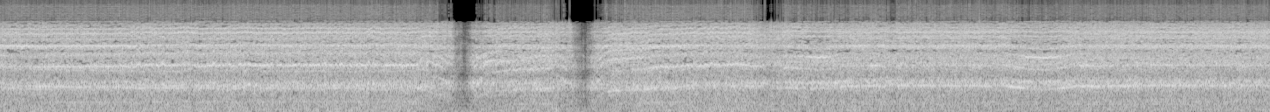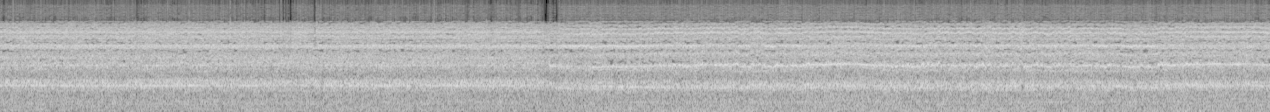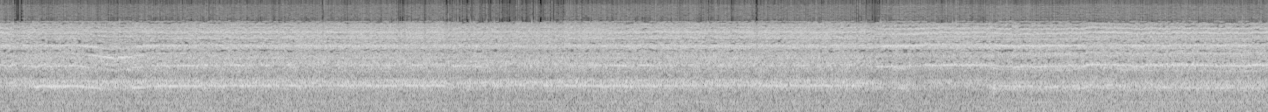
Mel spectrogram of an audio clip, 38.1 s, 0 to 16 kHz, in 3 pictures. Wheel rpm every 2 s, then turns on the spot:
210, 210, 120, 190, 230, 230, 230, 230, 230, 220, 220, 210, 220, 230, 230, 230, 230, 220, 210.
none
